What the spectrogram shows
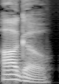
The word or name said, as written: ἀγω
